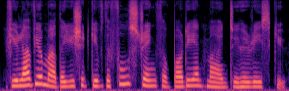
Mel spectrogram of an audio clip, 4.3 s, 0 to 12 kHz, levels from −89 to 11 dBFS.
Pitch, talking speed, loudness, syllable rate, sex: 200 Hz, 250 wpm, -19 LUFS, 5.1 syllables/s, female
